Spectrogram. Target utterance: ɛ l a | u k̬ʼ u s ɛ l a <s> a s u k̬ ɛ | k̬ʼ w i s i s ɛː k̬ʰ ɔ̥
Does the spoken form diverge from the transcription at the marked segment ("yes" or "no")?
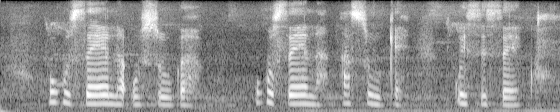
yes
